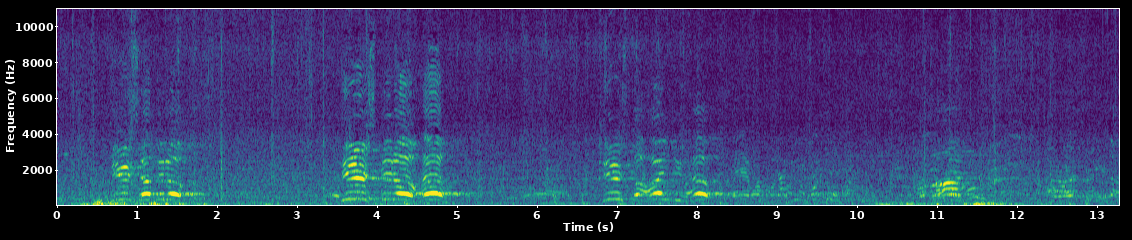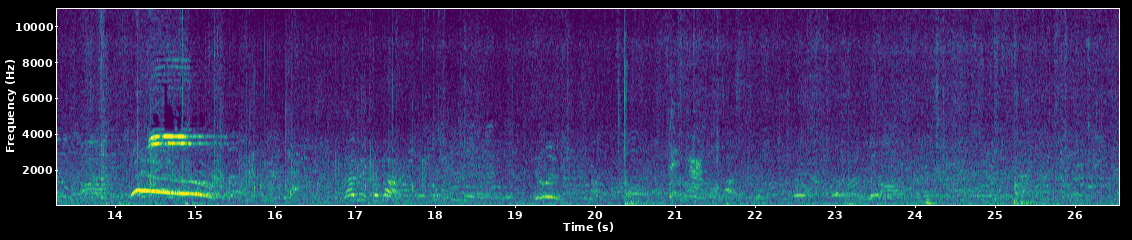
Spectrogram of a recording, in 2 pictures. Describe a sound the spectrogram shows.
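Spectators shout and cheer from the poolside.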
